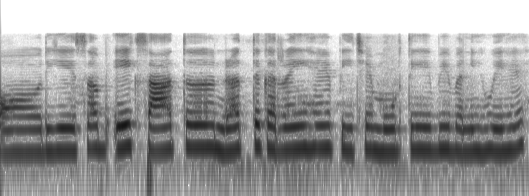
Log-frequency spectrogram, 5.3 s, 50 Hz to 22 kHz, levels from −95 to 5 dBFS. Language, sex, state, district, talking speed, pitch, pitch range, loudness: Hindi, female, Himachal Pradesh, Shimla, 170 wpm, 210 Hz, 205-220 Hz, -16 LUFS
